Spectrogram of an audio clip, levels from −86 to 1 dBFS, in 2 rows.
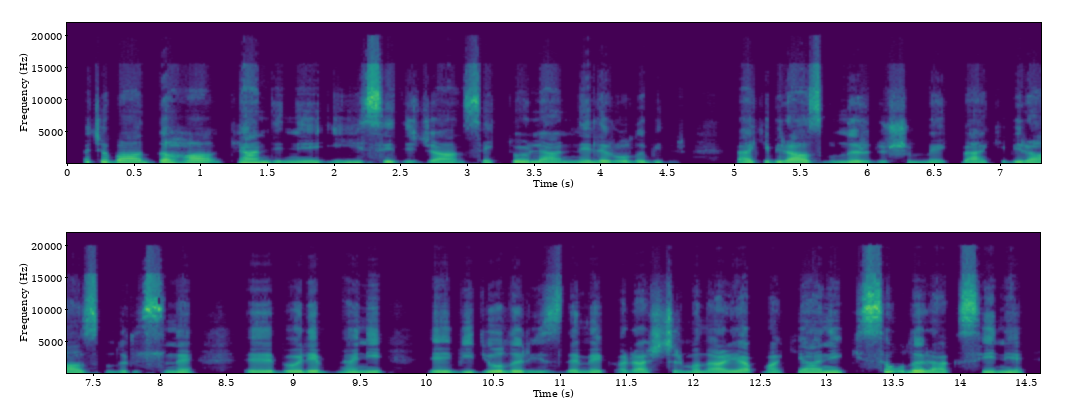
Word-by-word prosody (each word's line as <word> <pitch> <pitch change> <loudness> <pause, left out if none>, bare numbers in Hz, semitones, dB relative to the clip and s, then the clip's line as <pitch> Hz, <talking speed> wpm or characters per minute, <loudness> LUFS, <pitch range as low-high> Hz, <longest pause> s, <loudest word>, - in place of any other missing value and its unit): Acaba 295 -5 +2
daha 265 +5 +2
kendini 225 -6 -1
iyi 260 -2 -7
hissedeceğin 165 - +2
sektörler 205 -3 -1
neler 175 -2 -1
olabilir? 135 -2 -7 0.4
Belki 210 0 -2
biraz 170 -2 +3
bunları 155 -1 -3
düşünmek, 140 0 -7
belki 180 +2 -4
biraz 170 -1 0
bunlar 165 +2 -9
üstüne, 165 -1 +3 0.4
eee, 155 0 -1
böyle, 155 0 +2 0.2
hani, 160 0 -2 0.3
eee, 150 -1 0
videolar 155 -2 +1
izlemek, 150 0 -5
araştırmalar 150 0 -1
yapmak. 150 +3 -2
Yani, 215 +1 +1
kişisel 370 +10 +7
olarak 215 - +2
seni, 170 -7 +2
165 Hz, 115 wpm, -25 LUFS, 150-205 Hz, 0.4 s, kişisel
